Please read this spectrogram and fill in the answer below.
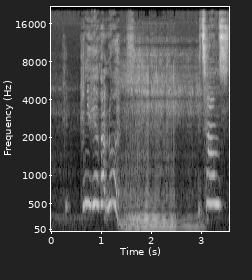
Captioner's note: loud snoring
